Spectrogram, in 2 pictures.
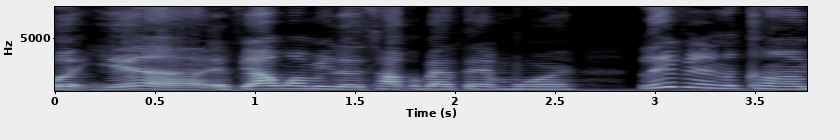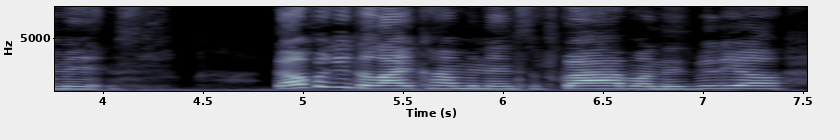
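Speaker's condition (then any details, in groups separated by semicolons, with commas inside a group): Cerebral palsy; present since birth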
